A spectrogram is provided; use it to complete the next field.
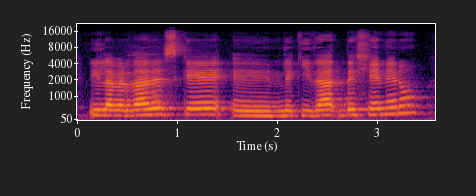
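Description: A woman talks at a fairly slow pace, her fairly high pitch moving with ordinary variation. Audible echo fills the room around her. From Mexico, La Paz, Baja California Sur. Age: 30s. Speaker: politician. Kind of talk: interview. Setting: studio.

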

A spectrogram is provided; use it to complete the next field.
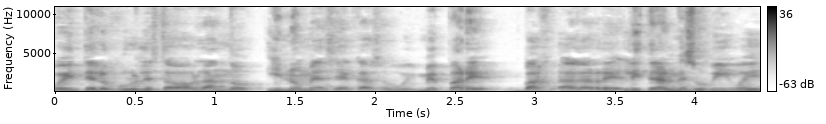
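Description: Speaking at a very fast pace, a man uses ordinary pitch variation. His words come quickly. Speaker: podcast co-host. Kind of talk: casual chat. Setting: home recording in his bedroom.

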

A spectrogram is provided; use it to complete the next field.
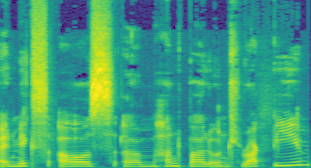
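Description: Very slow talking from a woman, fairly high in pitch and with ordinary pitch variation. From northern Lower Saxony coast, Germany. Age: 20s. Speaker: student teacher and canoe polo player. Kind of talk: podcast interview.

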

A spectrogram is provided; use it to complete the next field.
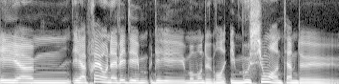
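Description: A woman speaks very slowly at a medium pitch, with fairly even intonation and very even loudness. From South Africa (Johannesburg). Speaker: farmer. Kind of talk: casual chat. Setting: on a farm.

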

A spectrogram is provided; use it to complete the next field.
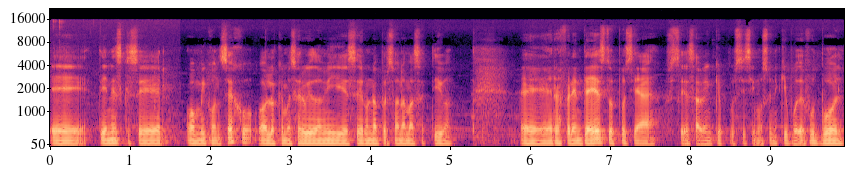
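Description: A man with a very deep, low pitch and a dark, mellow tone speaks at a moderate pace with fairly even intonation. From Mexico, Puebla and Sinaloa (Guasave). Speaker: student. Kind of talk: casual chat.

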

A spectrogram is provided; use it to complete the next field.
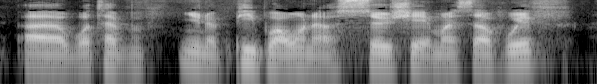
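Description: A man with a London accent speaks at medium pitch with fairly even intonation, the sound dry and close with no echo. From North London, England. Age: 20s. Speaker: podcast host. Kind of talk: casual monologue.

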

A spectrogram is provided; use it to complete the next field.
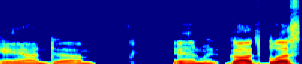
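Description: Recorded with a dry, close sound and no echo against a quiet background, a man speaks with a West Coast US accent. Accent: General American (West Coast). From California. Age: 50s. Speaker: pastor and author. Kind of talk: interview.

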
